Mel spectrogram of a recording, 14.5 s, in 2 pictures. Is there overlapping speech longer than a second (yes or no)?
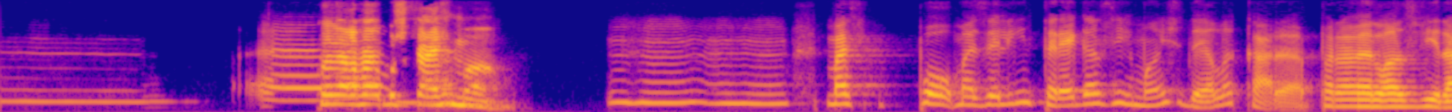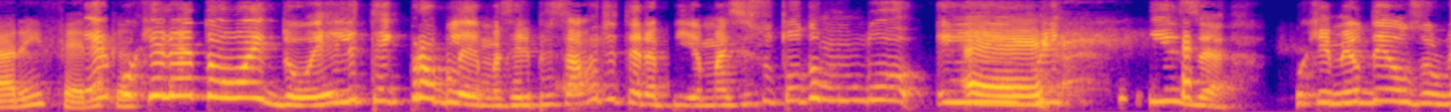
no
